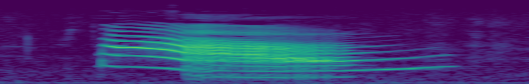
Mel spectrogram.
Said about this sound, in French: un autre chat qui nous dit j'ai peur mais un chat n'a jamais peur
